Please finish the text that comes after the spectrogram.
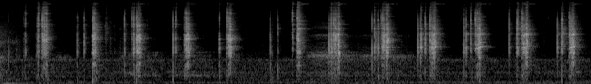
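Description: Loud, crisp crunching of fresh baked Powerade bread being chewed or broken, about a dozen sharp crackly bursts in an irregular rhythm, close up, with no talking.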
